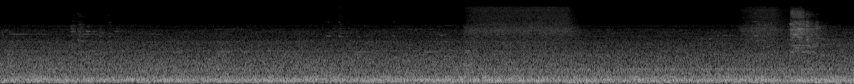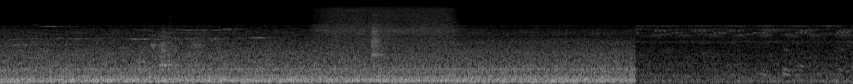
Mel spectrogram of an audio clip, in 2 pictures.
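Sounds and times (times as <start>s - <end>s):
train hum and rumble: 0.0s - 15.1s
short hisses: 4.6s - 5.9s, 7.4s - 8.3s, 11.6s - 13.2s.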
